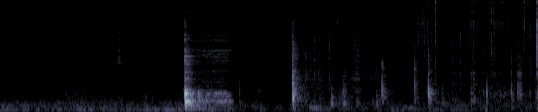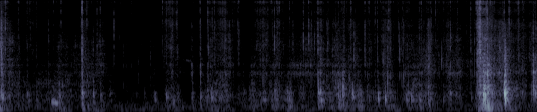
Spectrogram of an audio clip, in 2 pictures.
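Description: A single sharp knock about two seconds in, then irregular crinkling and tearing as the clear plastic shrink-wrap is peeled off an instant-noodle cup, growing busier toward the end.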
